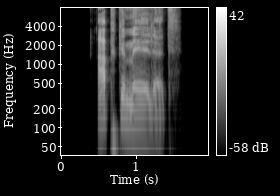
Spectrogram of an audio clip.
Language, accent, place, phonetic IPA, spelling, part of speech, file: German, Germany, Berlin, [ˈapɡəˌmɛldət], abgemeldet, verb, De-abgemeldet.ogg
- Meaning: past participle of abmelden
